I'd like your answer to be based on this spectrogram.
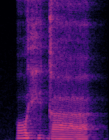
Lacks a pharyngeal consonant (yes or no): yes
